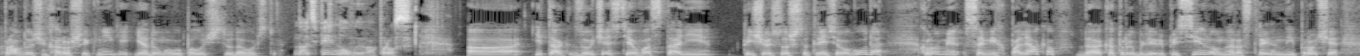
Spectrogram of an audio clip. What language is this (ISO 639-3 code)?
rus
